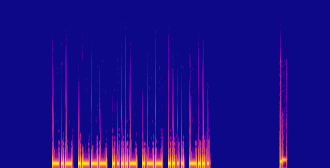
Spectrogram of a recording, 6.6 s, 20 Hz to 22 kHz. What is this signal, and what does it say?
Morse code, heard as a keyed tone, about 28 wpm, 700 Hz. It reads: KJ4WHB
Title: USA Call Signs 28wpm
